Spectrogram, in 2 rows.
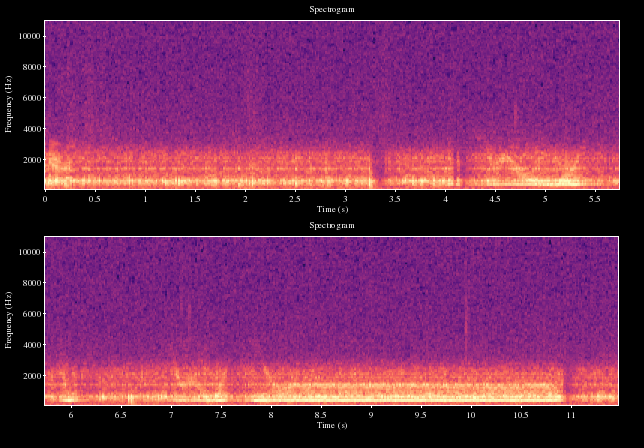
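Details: Electrohome tube radio tuned around 1411 on the AM dial: hissy signal carrying steady tones, reception fading briefly but mostly holding steady; set receiving normally.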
